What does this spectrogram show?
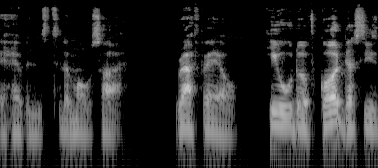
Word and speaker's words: Raphael: It's Raphael.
